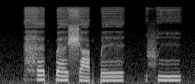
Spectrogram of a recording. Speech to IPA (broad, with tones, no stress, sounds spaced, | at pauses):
h ɛ˦ k͡p ɛ˧ ʃ a˨ k͡p e˧ | f ĩ˧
